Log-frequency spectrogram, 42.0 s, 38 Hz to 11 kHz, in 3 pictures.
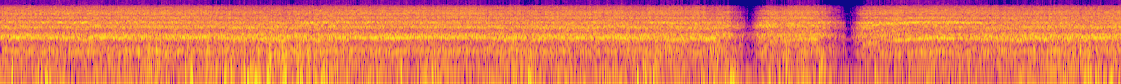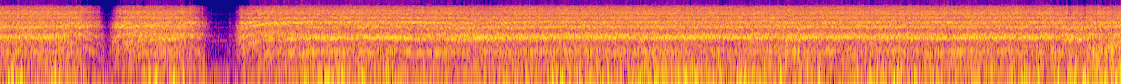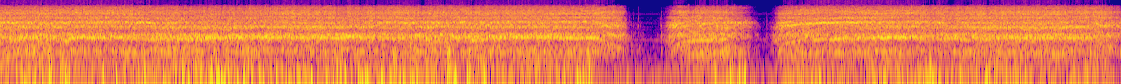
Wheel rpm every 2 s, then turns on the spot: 230, 220, 220, 220, 150, 130, 210, 150, 120, 210, 230, 240, 230, 220, 220, 220, 220, 210, 80, 190, 190.
8-10 14-16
